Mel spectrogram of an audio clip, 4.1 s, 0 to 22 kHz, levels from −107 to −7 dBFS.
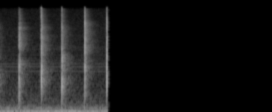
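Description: Audio dropout to silence from 1.62 s to the end: the sound cuts off abruptly into silence with no room tone left, likely from lost input while recording continued writing silence.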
